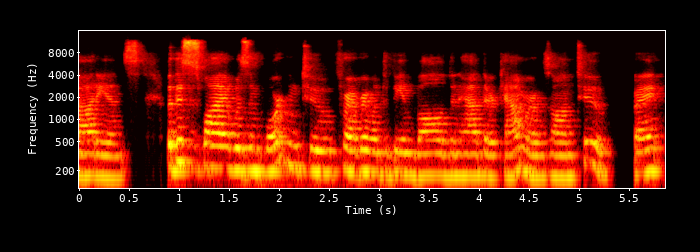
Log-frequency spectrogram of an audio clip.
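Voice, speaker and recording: Audible room echo surrounds a woman talking at a fairly quick pace with ordinary pitch variation. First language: Serbian and English (bilingual). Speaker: psychodrama workshop leader. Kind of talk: workshop discussion. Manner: halting.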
